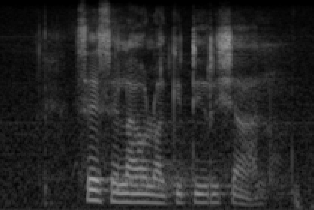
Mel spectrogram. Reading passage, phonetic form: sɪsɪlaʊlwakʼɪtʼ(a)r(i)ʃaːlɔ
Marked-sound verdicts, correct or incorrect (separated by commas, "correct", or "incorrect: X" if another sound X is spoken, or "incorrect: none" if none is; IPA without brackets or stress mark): incorrect: i, correct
